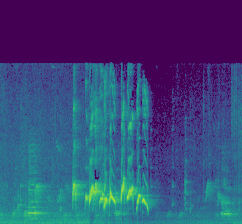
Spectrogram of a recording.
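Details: Red-whiskered bulbul contest song aimed at stirring other birds to sing: soft murmuring calls, then a single sharp burst of fast, chirpy warbled notes lasting about one and a half seconds, followed by quieter distant calls.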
